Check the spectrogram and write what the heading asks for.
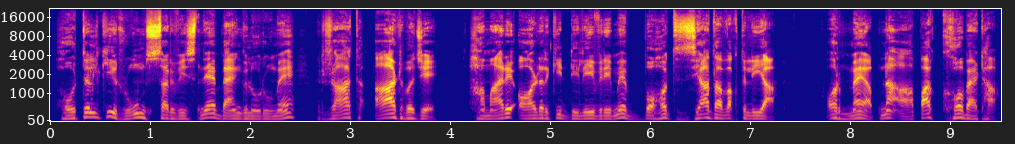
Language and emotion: Urdu, angry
